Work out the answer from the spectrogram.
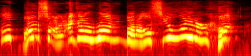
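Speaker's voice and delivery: very high-pitched and loud. Playing with a child who can't find him, saying goodbye: Mickey Mouse voice. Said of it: "I would basically do my Mickey Mouse voice".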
